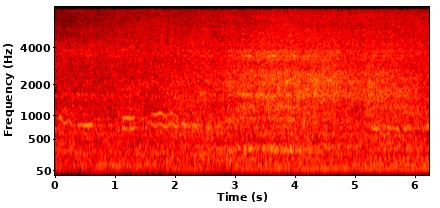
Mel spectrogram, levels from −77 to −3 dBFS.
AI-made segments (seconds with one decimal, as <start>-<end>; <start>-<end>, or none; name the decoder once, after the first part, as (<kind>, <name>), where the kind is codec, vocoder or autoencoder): none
